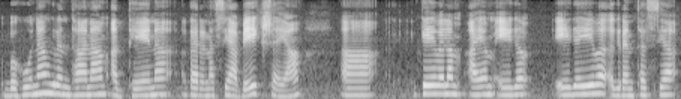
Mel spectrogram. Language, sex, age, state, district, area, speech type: Sanskrit, female, 18-30, Kerala, Thiruvananthapuram, urban, spontaneous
